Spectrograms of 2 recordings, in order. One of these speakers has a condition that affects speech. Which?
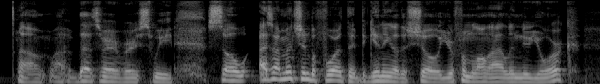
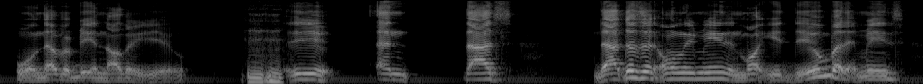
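The second: cerebral palsy; clenched fist, unsteady walk; occupational, physical and speech therapy, speaking coach; occasional speech trouble, improving, voice struggles.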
